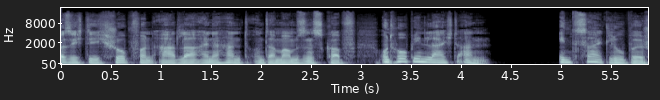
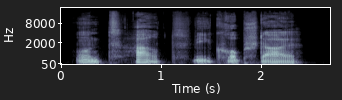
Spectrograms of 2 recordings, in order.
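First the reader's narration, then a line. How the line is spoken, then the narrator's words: Quiet reply. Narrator (German): kam es leise zurück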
